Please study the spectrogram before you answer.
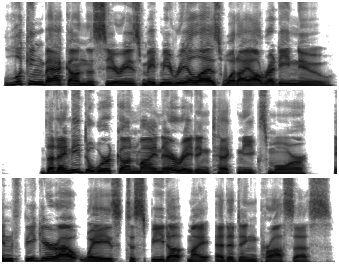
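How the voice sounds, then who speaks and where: A man narrating a scripted video as a podcaster, speaking in measured, deliberate phrases with short pauses. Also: mid-range voice, clear, resonant tone. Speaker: podcaster and fiction narrator presenting a video series.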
